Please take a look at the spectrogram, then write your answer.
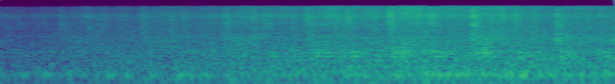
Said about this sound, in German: Es donnert ab und zu schon mal ein Zug vorbei an diesem Neubau des Weinguts Leitz, wo nicht nur eine Vinothek, sondern auch eine stattliche Kältehalle frisch entstanden ist.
